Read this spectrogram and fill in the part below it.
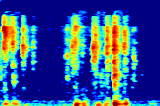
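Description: Short bursts of typing on a computer keyboard: a few soft, close key clicks in uneven clusters with brief pauses between them.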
